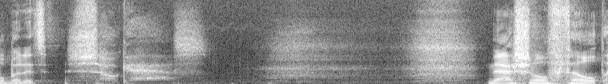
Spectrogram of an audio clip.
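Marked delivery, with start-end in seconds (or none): 0.0-1.5 slow, hushed whisper; awed whisper. Real, not acted. Raving about simple cinnamon butter toast, awed whisper. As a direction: whisper it in drawn-out awe.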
